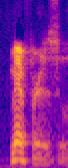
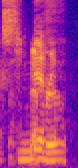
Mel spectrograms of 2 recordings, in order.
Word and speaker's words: Smiffers: It's DJ Smiffers. Smiffers, kind of like Smithers from The Simpsons. It's like Smiffers. DJ Smiffers. Kind of like you have like a cold, like Smiffers.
